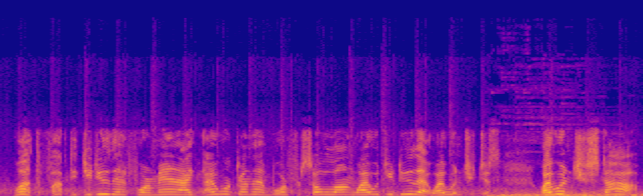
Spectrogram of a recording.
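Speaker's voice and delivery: high, angry retold rant; angry outburst retold. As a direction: replay the furious complaint at the duelist. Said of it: "I was pissed".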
